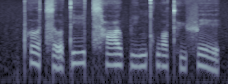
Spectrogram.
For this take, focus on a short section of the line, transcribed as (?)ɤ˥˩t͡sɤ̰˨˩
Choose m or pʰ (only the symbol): pʰ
